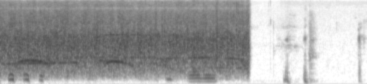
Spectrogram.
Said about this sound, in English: Shouts word out to me. A round of applause for you, brother. Yeah, thank you.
